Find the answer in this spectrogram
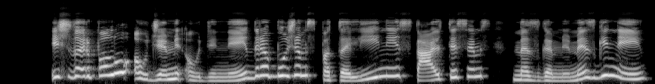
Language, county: Lithuanian, Kaunas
